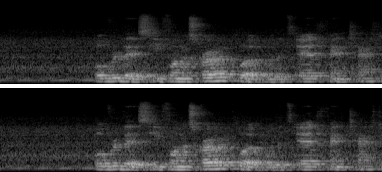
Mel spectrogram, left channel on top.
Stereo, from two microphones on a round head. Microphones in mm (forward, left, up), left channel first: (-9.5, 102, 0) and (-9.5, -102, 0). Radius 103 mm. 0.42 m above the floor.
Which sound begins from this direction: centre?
A man speaking, at 0.9 s.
